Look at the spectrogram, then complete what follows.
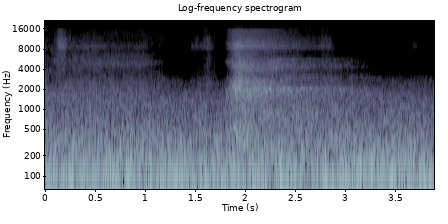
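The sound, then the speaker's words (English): A slow, deep breath drawn during a guided meditation grounding exercise, soft and airy, faint and steady against a quiet hiss. “I'm just going to take a breath, and I just want you to take a breath with me.”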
